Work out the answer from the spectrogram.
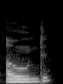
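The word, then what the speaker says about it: pwned: Ah ja, den Begriff owned, auch mit P geschrieben, spricht man owned trotzdem aus.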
